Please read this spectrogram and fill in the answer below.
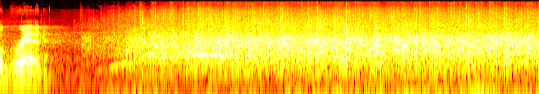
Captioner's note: audience applauding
